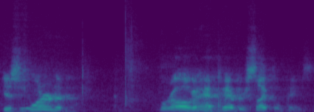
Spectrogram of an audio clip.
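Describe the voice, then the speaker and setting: A man's voice: medium pitch, fast talker, pushed and bright, slight background noise. A man at a public meeting asking a blunt, casual question. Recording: distant in echoey hall.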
